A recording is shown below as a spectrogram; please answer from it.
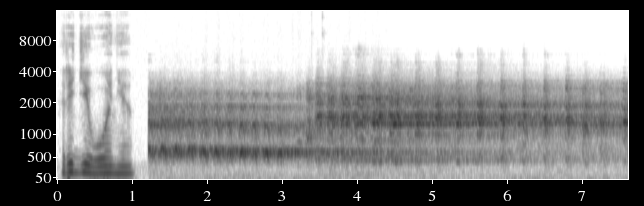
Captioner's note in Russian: звучит голос кукабарры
